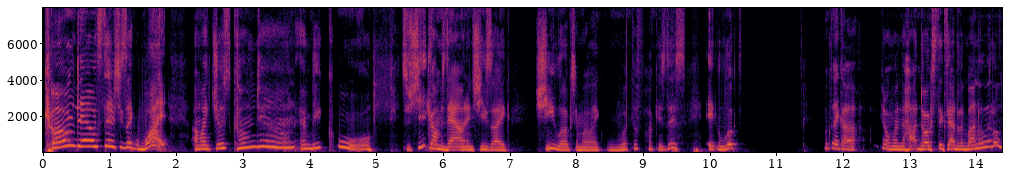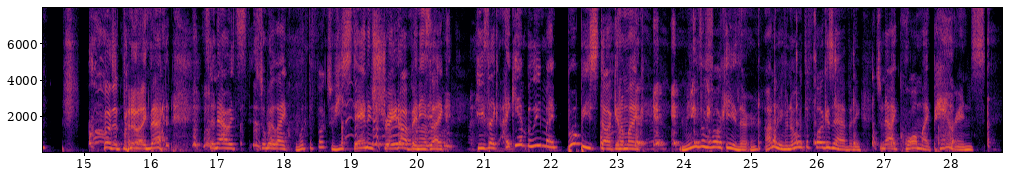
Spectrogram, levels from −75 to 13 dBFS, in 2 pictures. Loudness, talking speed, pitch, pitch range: -20 LUFS, 210 wpm, 215 Hz, 170-275 Hz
